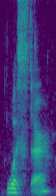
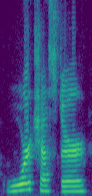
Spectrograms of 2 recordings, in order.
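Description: First: It is said with the local pronunciation. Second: It is said with a non-local pronunciation. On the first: The speaker calls it right. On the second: The speaker calls it wrong.

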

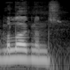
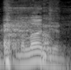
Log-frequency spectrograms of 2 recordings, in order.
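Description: First: It sounds like 'malugnan', with a hard g. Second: It sounds like 'melungeon', with a soft g. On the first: The speaker calls it wrong. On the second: The speaker calls it right.

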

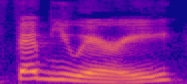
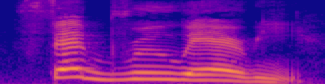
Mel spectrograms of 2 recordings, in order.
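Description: First: The syllables are squished together quickly. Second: Each syllable is pronounced separately and clearly. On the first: "squishing the sounds together and saying February, like I would" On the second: "in RP you would pronounce each syllable very clearly"

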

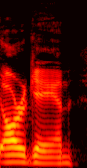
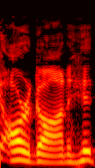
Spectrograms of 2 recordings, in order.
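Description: First: The name sounds unlike the element argon. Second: The name sounds like the element argon. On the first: The speaker calls it right. "that should be Argan" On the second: The speaker calls it wrong. "they say Argon"

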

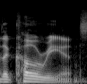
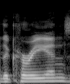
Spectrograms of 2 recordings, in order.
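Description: First: Koreans is said with an old-fashioned pronunciation. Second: Koreans is said with the ordinary modern pronunciation. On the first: This is how older war veterans say it. "they say the Koreans" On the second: This is how most people say it today. "they don't say the Koreans"

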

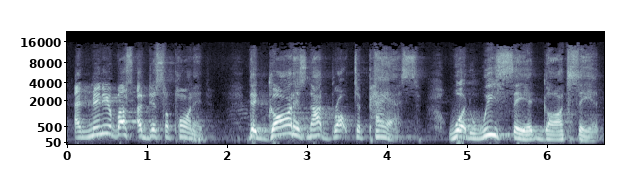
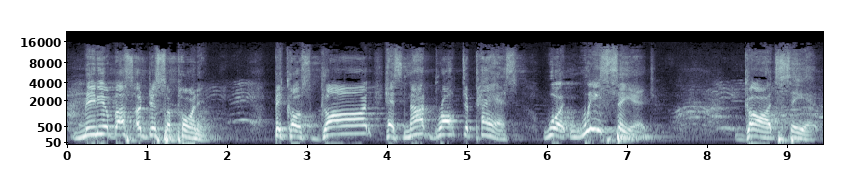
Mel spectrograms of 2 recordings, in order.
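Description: First: It is said at normal speed. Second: It is said more slowly.

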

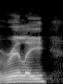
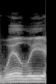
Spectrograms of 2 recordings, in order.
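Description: First: The word begins with a clear R sound. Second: The word begins with a W-like sound. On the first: "I don't say really" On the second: "I say willie or something like that"

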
